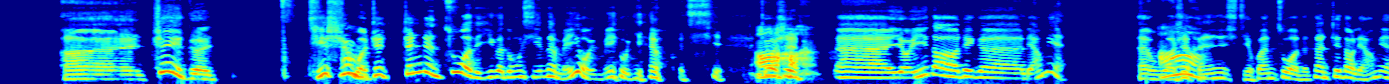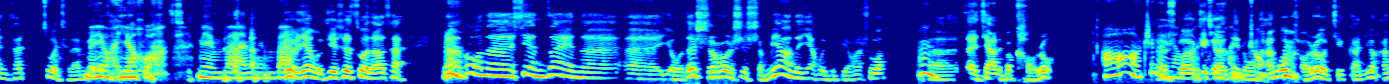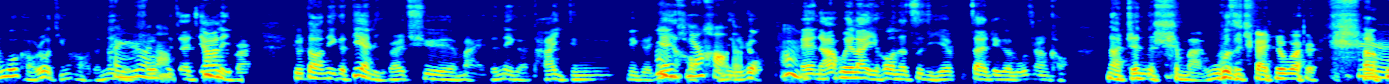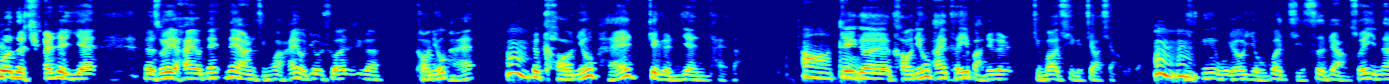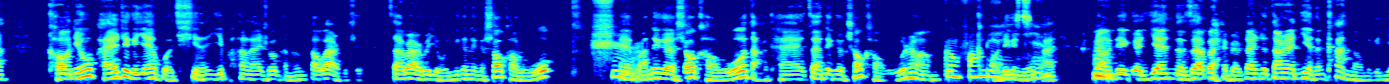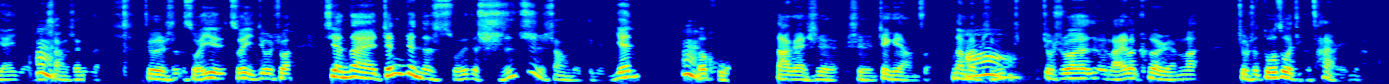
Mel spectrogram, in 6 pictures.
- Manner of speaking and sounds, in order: lip smack; laughing while speaking: "烟火气"; chuckle; laugh; laughing while speaking: "烟火"; other background noise; laughing while speaking: "全是味儿"; laughing while speaking: "外"
- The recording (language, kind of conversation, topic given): Chinese, podcast, 家里什么时候最有烟火气？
